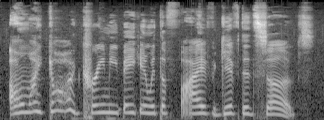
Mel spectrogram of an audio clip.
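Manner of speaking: high, slow, thrilled cry; excited shout. Real, not acted. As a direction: gasp it out, overjoyed. Thrilled at surprise gift subs.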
